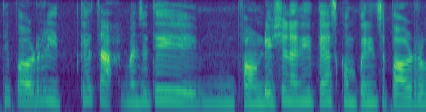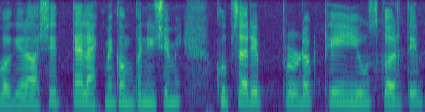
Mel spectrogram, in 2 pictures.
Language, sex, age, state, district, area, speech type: Marathi, female, 18-30, Maharashtra, Akola, rural, spontaneous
